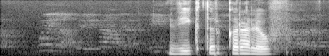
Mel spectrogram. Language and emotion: Russian, neutral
